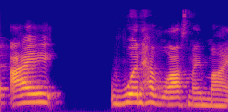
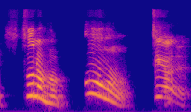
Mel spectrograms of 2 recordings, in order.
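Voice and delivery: retold exasperation; 11 semitones higher than usual. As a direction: groan out the curse in mock dismay, pitched up. Retold reaction to being flagged down.

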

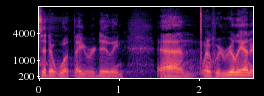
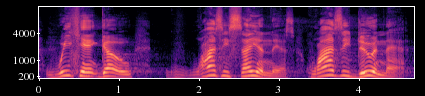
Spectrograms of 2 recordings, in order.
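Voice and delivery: slow, higher, puzzled questions; bewildered disciples; 5 semitones higher, 3 dB louder, slower than usual. Acted. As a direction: drag out the confused questions. Voicing disciples' confusion.

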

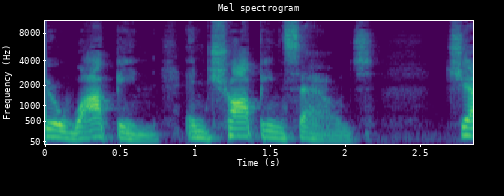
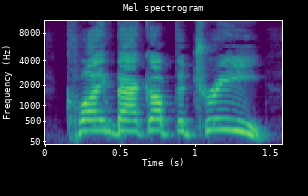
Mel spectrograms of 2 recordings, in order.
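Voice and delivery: high, loud urgent command; shouted order; 12 semitones higher, 6 dB louder than usual. A narrator's reading. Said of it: "Jack shouted at Annie".

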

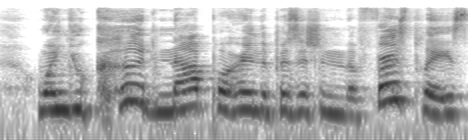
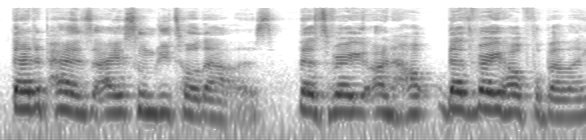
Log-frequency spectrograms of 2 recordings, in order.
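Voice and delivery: ordinary talk, nothing marked

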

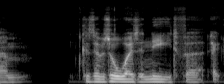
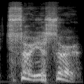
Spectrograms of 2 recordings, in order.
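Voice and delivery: barked military "Sir, yes, sir", higher and louder; loud gung-ho soldier; 9 semitones higher, 4 dB louder than usual. Retold or imitated. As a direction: snap it out like an eager American soldier. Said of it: "they are very over the top a little bit".

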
